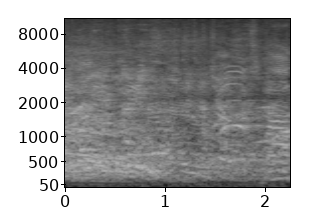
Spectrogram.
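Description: Indistinct chatter of several people talking at once, no words standing out.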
